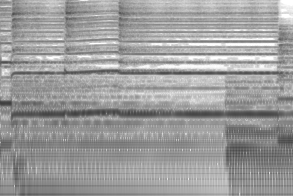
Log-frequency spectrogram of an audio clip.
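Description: Serum software synthesizer playing a MIDI melody with a pitch bend. Just after the start a note slides into place and is held over sustained chords, which change near the end.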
